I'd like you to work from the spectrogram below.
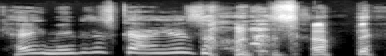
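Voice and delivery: high, put-on voice of a doubter coming round; mock convinced skeptic. Chef imitating skeptics who now believe him, high mock voice. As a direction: pitch it way up like the doubters finally admitting it. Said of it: "people were like".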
